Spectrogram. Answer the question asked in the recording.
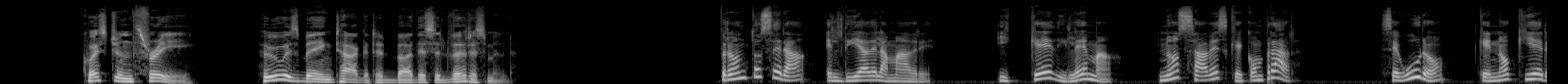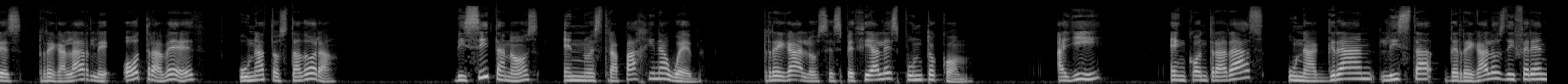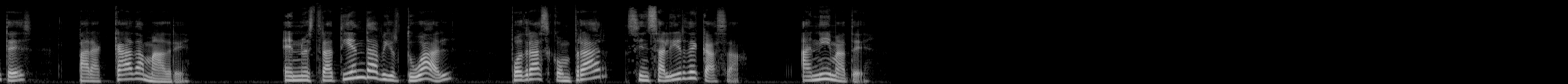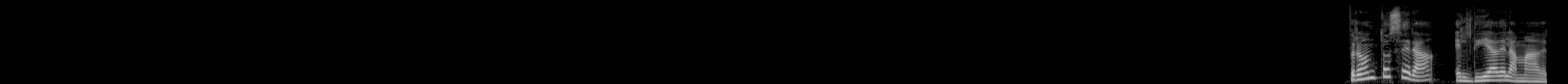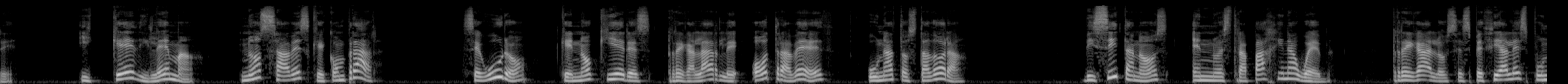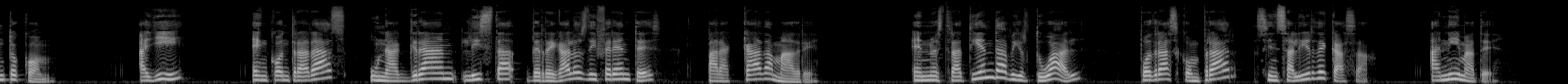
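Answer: People, such as children, who are looking for a Mother's Day gift and don't know what to buy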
